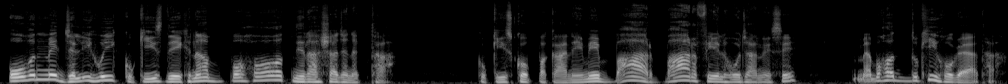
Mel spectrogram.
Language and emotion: Hindi, sad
